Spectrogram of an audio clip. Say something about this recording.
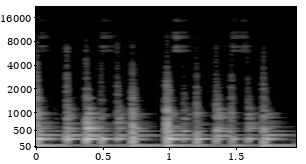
tambour djembe in french, recording for training rhythmic sample base music.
